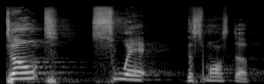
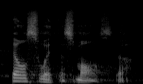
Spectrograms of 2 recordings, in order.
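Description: First: Loud and slow, each word hammered out; preached motto. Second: Lower, softer and slower, a settled mother; calm mother's advice. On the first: Acted. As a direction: preach it big and drawn out to the crowd. Mother's motto, preached to crowd. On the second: Retold or imitated. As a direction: soothe him like Mom does. Mother's calm motto voiced.

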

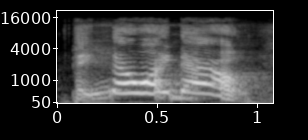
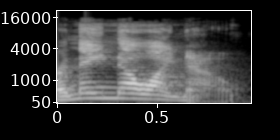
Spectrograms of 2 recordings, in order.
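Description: First: "They know I know" with "I" jumped up high and louder; stress on I. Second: Said in the usual way. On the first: Shown as a demonstration. Telling his friend the other band knows he knows, "I" hit high and loud. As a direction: punch the "I" hard and high. Repeating the point for emphasis.

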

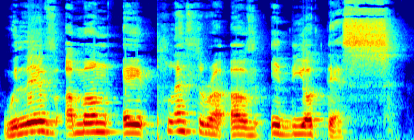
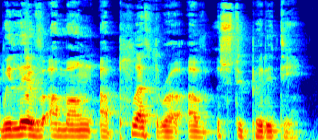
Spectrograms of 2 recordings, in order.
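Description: First: Slow, higher, grand declaration; ringing apostle's pronouncement, drawn out; Paul. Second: Said in the usual way. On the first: Shown as a demonstration. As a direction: proclaim it slowly with a relished foreign word at the end. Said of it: "I'll say it like Paul". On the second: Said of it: "why do you gotta say it like".

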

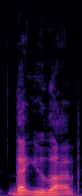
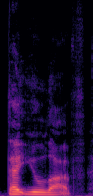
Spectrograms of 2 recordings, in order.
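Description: The two takes are said the same way.

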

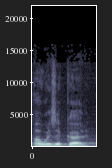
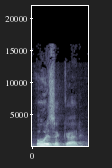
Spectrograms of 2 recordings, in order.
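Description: First: Low murmured question. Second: Said in the usual way. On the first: Real, not acted.

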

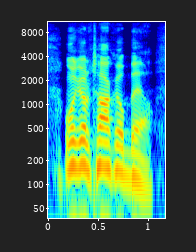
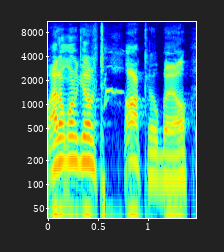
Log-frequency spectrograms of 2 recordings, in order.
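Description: First: Said in the usual way. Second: Exploded first syllable of "Taco"; mock stress on Taco. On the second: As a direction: spit out an exaggerated "Taco", mocking his way. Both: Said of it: "Why don't you talk normal?".

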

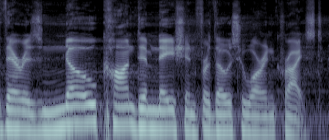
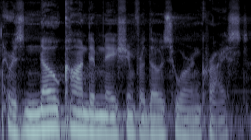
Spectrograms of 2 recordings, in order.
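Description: First: Said in the usual way. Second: There is no condemnation, softer and lower; soft, settling repeat. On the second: Shown as a demonstration. Preacher letting it settle in, soft and low. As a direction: let it settle in gently. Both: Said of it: "Let that fall over you".

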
